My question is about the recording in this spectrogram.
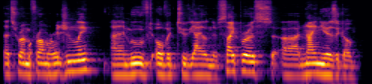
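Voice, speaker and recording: A middle-aged man from the UK, talking in an upbeat, energetic way as a guest on a podcast interview. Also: on the low side. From United Kingdom. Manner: energetic, upbeat, quick answers. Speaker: guest, fitness business mentor.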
